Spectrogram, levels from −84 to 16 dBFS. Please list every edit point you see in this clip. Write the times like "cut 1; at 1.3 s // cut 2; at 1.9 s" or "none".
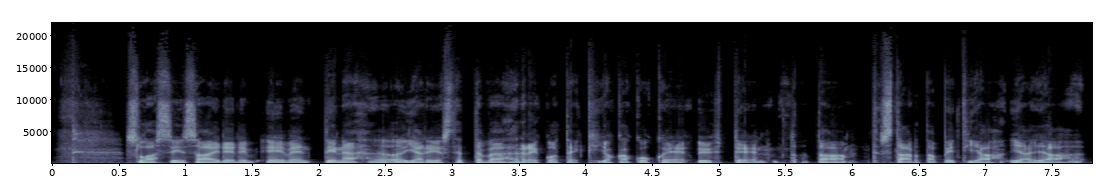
cut 1; at 4.8 s // cut 2; at 6.1 s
